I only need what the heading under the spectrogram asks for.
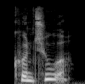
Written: kontur

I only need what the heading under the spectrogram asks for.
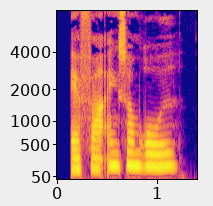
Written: erfaringsområde

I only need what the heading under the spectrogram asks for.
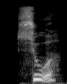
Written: sur

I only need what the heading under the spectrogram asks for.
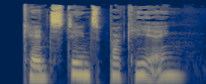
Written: KANTSTENSPARKERING

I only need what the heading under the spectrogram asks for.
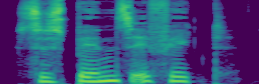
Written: suspenseeffekt

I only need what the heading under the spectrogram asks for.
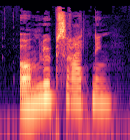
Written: omløbsretning

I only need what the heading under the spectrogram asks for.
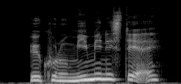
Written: økonomiministerium

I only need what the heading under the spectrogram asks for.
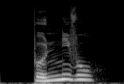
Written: bundniveau

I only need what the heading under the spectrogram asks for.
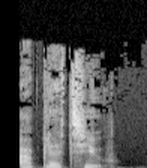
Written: ablativ

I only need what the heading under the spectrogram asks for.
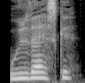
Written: udvaske

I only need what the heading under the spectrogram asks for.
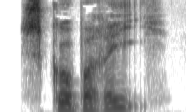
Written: skubberi

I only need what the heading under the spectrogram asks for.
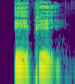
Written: ep

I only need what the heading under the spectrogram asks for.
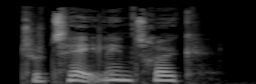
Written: totalindtryk

